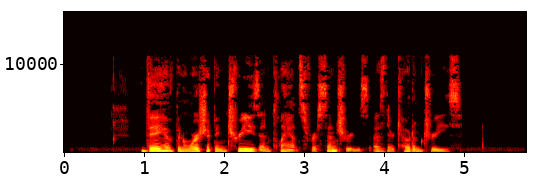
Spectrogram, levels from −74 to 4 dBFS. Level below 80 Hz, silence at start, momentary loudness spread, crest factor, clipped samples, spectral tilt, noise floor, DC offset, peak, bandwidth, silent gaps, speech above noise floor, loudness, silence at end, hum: -70 dBFS; 0.95 s; 13 LU; 18 dB; under 0.1%; -5.5 dB/octave; -63 dBFS; under 0.1%; -4 dBFS; 11.5 kHz; none; 41 dB; -23 LUFS; 0.8 s; none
